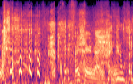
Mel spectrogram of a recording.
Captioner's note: both laugh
